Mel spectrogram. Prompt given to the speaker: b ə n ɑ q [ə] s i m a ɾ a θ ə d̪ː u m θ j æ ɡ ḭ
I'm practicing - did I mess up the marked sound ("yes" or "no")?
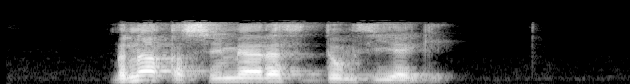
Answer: no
